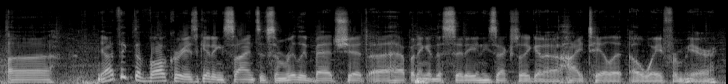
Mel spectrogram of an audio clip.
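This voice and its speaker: A man's voice: deep voice, quick pace. A man running a tabletop game as game master, casually thinking aloud in an easygoing way. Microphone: online group video call. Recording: music behind the voice. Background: music.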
